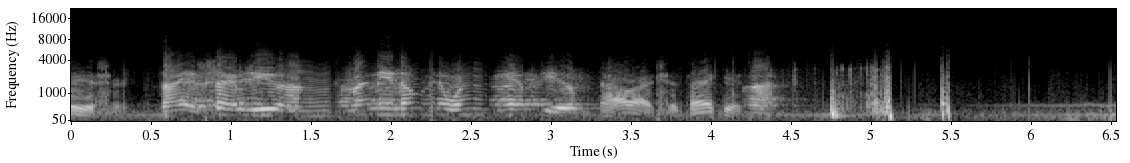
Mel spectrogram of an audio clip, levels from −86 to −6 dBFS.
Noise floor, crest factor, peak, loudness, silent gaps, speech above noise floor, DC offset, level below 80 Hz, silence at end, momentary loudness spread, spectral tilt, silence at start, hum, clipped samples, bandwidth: -53 dBFS; 20 dB; -12 dBFS; -32 LUFS; none; 21 dB; under 0.1%; -60 dBFS; 0 s; 8 LU; -8.5 dB/octave; 0 s; none; under 0.1%; 6.8 kHz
